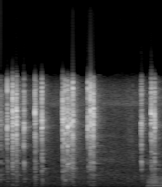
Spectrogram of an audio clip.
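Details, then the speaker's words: Brushless motor running on sensors, pulling through all six steps: crisp little clicks in quick bursts as the relays actuate in sequence while it turns; normal relay commutation. "so you can see you can obvious hear it go okay so it's actually the relays in sequence"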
